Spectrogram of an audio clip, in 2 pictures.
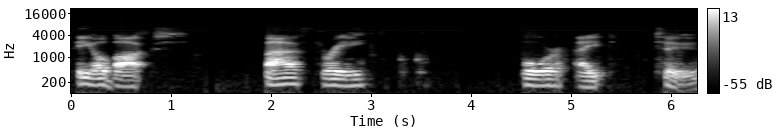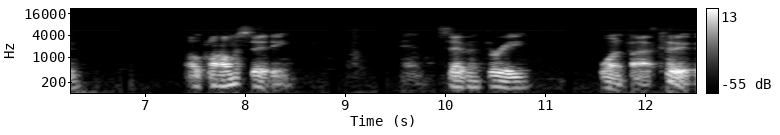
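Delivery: unhurried, deliberately slow, careful delivery. Giving a mailing address over the air: deliberately slow. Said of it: "I want you to notice I go slowly".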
